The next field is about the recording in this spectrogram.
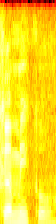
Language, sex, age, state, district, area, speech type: Santali, male, 45-60, Odisha, Mayurbhanj, rural, spontaneous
